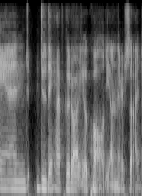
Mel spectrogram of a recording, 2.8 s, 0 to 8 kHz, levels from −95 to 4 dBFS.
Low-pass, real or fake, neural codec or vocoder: 7.2 kHz; fake; codec, 44.1 kHz, 2.6 kbps, DAC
